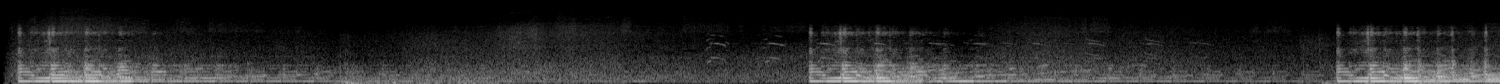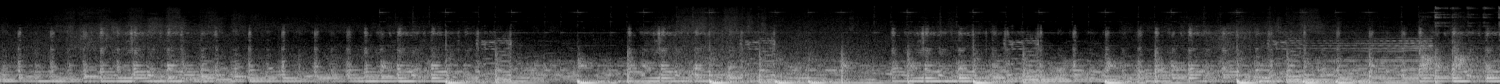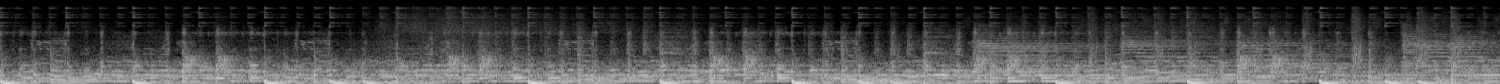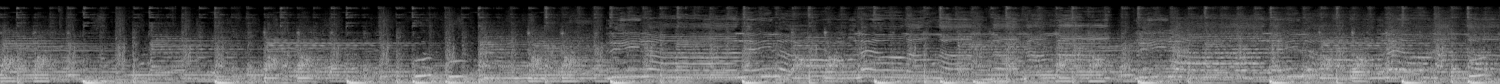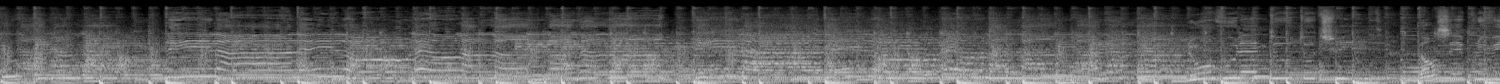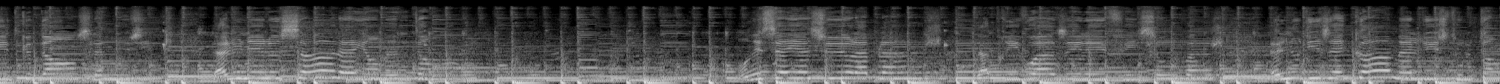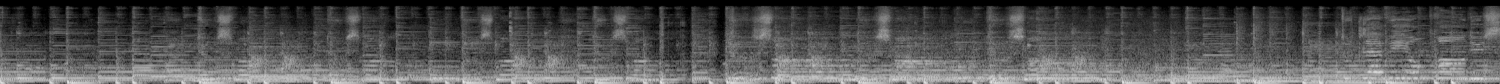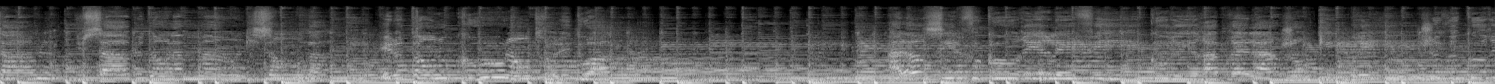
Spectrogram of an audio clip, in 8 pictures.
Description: tonalité RÉ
